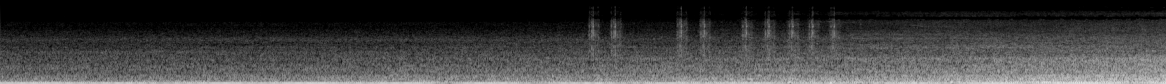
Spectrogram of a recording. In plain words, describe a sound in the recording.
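A diesel train approaches with a rumbling engine that grows louder.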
